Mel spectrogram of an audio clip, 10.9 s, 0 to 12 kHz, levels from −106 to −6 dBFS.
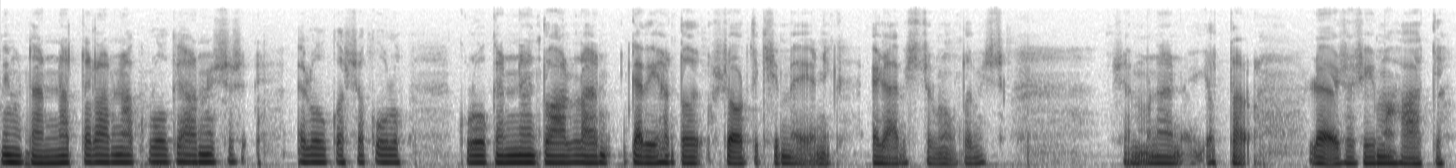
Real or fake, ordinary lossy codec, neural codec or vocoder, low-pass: real; none; none; 9.9 kHz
